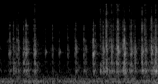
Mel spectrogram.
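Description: Close-up typing on an Epson Q303A keyboard with Fujitsu lever-action switches, a quick run of soft, muted keystrokes that speeds up and grows slightly louder toward the end.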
